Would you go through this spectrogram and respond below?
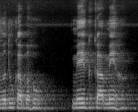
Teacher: ये जो ख, घ, थ, ध, भ थे उनका ह हो गया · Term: महाप्राण व्यंजनों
